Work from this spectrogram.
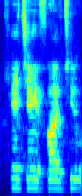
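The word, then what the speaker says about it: KJ-52: and so i got it's pronounced 5-2 on my birthday 10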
